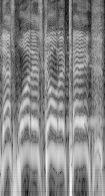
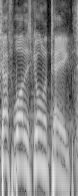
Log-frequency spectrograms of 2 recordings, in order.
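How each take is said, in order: First: "That's what it's gonna take" pitched high and driven home; emphatic repeat. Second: Said in the usual way. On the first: Real, not acted.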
